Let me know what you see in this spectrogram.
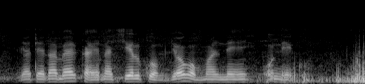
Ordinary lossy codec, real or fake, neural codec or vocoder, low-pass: none; fake; vocoder, 44.1 kHz, 80 mel bands, Vocos; 5.4 kHz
